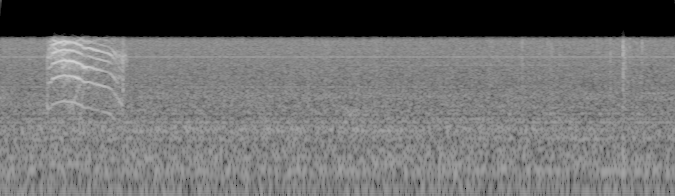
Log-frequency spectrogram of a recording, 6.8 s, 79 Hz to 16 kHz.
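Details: Male Maine Coon kitten born 27 July 2011, kept at a pet shop in Yokosuka, Kanagawa, Japan: one short, bright meow that arches up then falls, with clear overtones, followed by steady low background hiss.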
